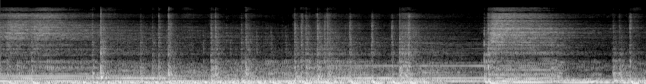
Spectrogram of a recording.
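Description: Live rock band playing loudly: electric guitars and bass holding chords over a drum kit, with sharp drum hits and the cymbals coming back in near the end.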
